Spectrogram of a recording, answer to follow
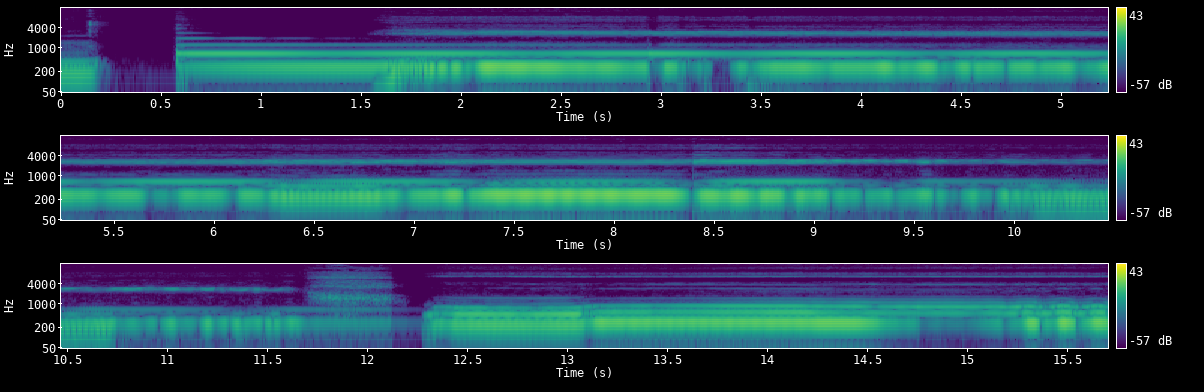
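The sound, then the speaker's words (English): A singing bowl rings with a sustained, shimmering tone while a voice hums along in a long, wavering drone, briefly breaking off near the end before both resume together. “Can you give us a little burst with one of the bowls?”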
